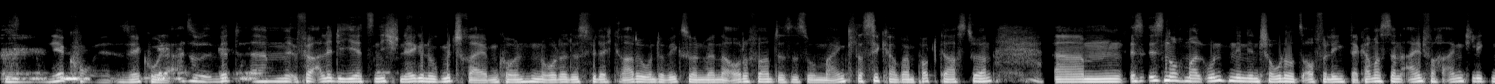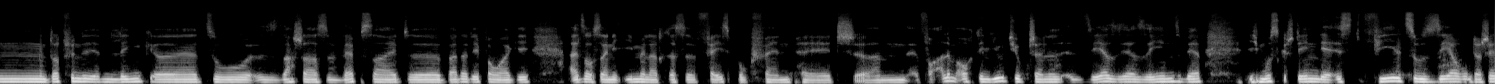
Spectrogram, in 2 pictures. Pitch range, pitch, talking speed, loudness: 110-135 Hz, 120 Hz, 175 wpm, -14 LUFS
